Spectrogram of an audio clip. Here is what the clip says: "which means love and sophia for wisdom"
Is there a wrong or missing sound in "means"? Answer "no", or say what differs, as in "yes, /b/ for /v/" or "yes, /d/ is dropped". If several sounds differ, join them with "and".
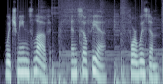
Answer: no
